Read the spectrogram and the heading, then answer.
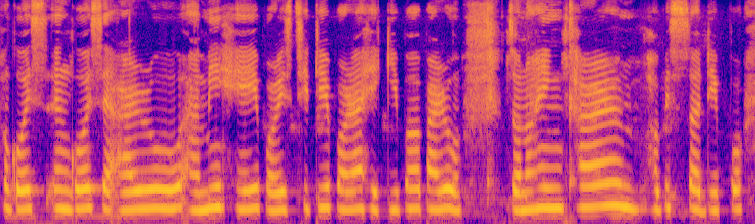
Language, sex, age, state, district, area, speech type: Assamese, female, 18-30, Assam, Charaideo, urban, spontaneous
